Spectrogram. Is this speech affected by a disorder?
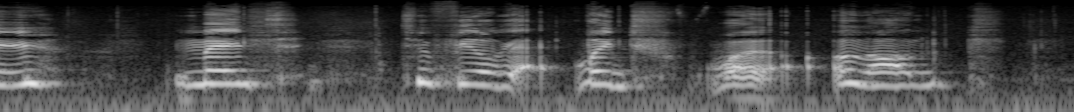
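Yes: cerebral palsy.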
